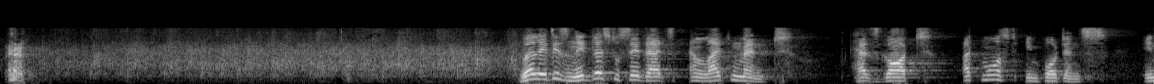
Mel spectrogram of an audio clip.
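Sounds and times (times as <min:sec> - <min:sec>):
audience applause for the organizer: 0:00.0 - 0:05.7
speech: 0:05.2 - 0:08.0, 0:08.6 - 0:11.5.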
